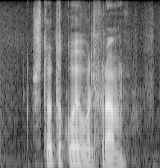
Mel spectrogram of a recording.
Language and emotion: Russian, neutral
